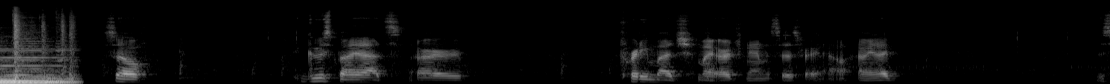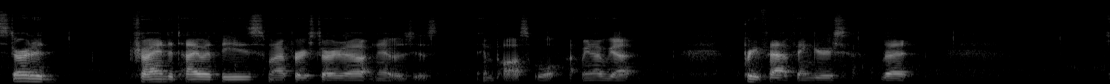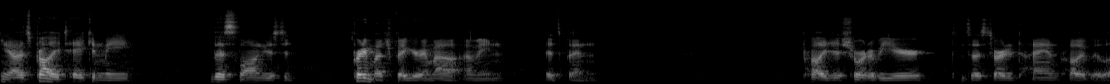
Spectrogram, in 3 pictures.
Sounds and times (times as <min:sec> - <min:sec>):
Speech: 0:01.0 - 0:01.6, 0:03.0 - 0:04.7, 0:06.2 - 0:09.0, 0:11.0 - 0:11.7, 0:12.4 - 0:17.5, 0:18.5 - 0:20.3, 0:22.2 - 0:23.6, 0:24.3 - 0:28.2, 0:30.2 - 0:33.3.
